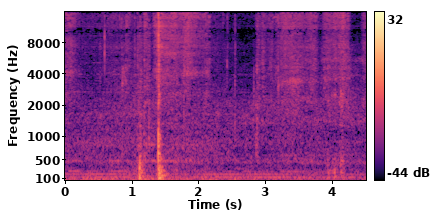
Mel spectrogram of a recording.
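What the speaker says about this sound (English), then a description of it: "Let's see what it looks like when you fold down the other seat." The rear seat of a 2024 Toyota Tacoma SR is folded down, giving two quick thumps and clunks against a quiet cabin, faint and close by.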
